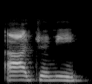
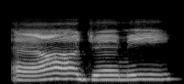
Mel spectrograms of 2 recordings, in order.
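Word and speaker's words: أأعجمي: the way of Shatibiya, in the word of Ajami. Ajami, Ajami, Ajami, which means that we are going to pronounce the Hamza somewhere between the Hamza and the natural mad alif.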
